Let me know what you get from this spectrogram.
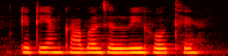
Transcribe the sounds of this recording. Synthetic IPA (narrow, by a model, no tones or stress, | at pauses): eʈiemkaːbəɾd͡ʒəɾuːɾiɦot̪ɦe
